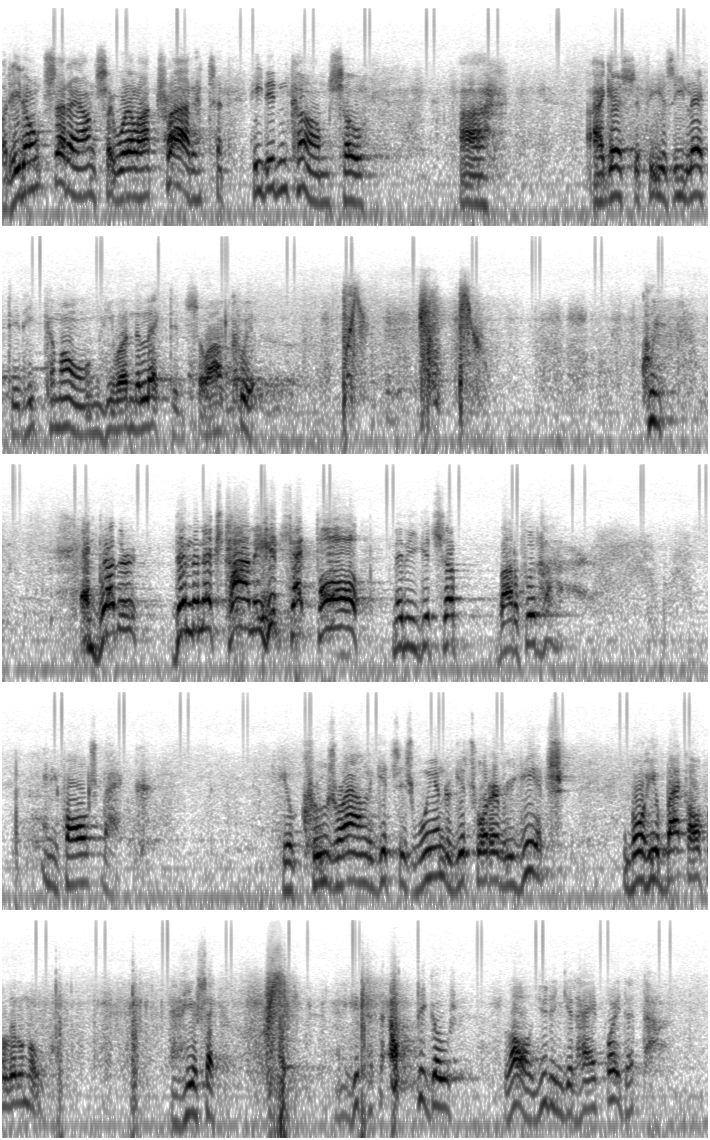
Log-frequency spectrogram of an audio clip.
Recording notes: Preached this in 1978 on a Sunday night at White Plains Baptist Church.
